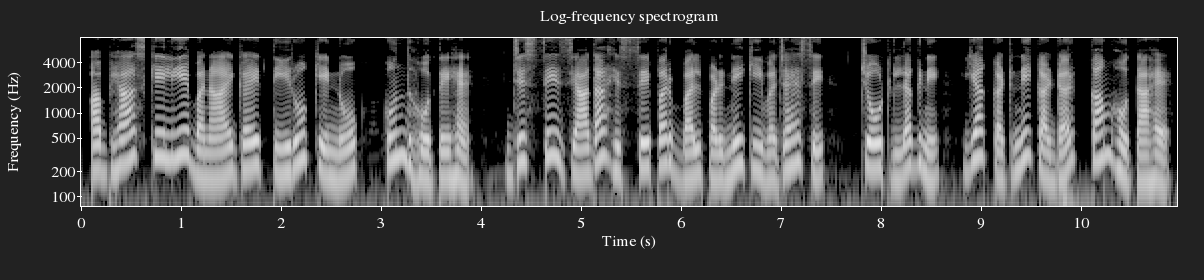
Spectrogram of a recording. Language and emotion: Hindi, neutral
